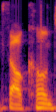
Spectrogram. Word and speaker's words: Falcone: I'm hearing the name Falcone too much on Gotham, like forgetting to pronounce it the right way, which is Falcone.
